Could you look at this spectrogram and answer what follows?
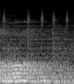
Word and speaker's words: rho: garis nah ini adalah r h o ro dibacanya ro ya Nah ini massa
